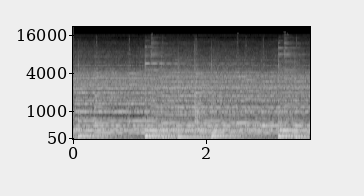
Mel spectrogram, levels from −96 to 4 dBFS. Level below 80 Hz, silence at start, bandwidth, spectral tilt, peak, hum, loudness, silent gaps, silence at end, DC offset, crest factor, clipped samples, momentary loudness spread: -42 dBFS; 0 s; 13.5 kHz; -5.5 dB/octave; -6 dBFS; none; -20 LUFS; none; 0 s; under 0.1%; 14 dB; under 0.1%; 4 LU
